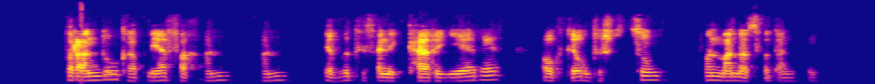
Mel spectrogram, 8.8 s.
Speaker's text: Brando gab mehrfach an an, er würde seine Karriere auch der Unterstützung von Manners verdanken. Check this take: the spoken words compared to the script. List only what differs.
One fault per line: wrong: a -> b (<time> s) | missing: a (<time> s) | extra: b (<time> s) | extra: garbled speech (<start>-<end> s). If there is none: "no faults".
no faults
